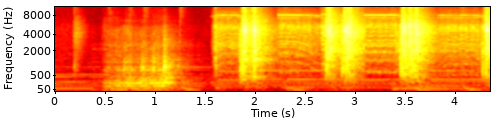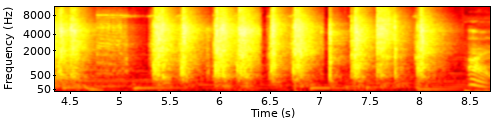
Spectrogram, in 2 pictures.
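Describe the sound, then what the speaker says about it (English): Wheel lug nuts are torqued down on a Subaru BRZ. Close, sharp clicking bursts come in a rapid rhythmic series, each a quick run of ratchet-like taps, with no talking. "Now, time to throw on our wheel, throw on our lug, and torque it down."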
